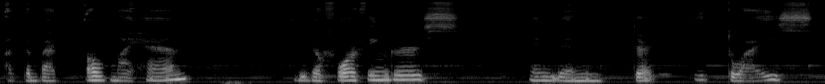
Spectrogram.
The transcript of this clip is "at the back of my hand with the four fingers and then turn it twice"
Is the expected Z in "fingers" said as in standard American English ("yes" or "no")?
no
